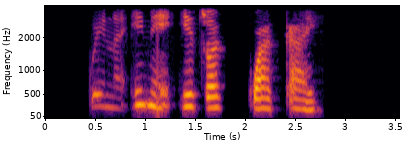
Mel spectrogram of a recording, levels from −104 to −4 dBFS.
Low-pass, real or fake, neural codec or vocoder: 3.6 kHz; fake; vocoder, 22.05 kHz, 80 mel bands, Vocos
